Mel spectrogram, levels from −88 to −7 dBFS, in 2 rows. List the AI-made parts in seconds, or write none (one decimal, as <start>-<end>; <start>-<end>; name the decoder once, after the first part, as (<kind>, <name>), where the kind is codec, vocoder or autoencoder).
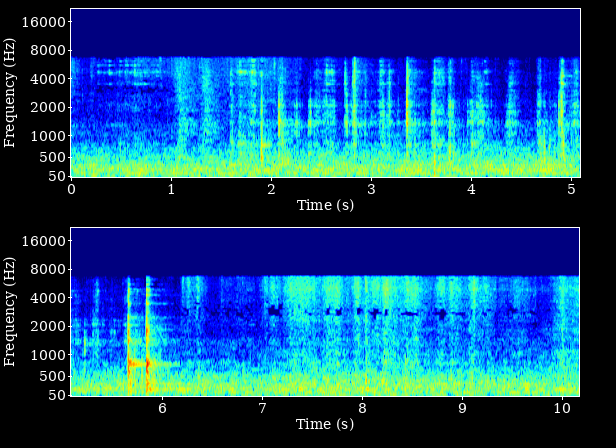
7.7-8.2 (vocoder, BigVGAN v2); 8.8-9.4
